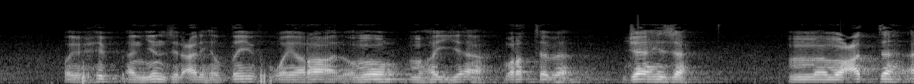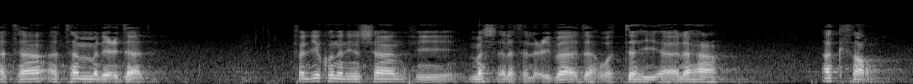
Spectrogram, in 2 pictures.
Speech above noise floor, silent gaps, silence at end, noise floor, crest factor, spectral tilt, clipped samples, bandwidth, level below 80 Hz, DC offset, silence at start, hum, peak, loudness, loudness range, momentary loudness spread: 27 dB; none; 0.1 s; -44 dBFS; 18 dB; -6.5 dB/octave; under 0.1%; 7 kHz; -52 dBFS; under 0.1%; 0.65 s; none; 0 dBFS; -18 LUFS; 3 LU; 9 LU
